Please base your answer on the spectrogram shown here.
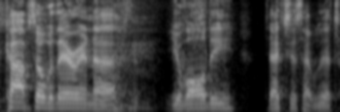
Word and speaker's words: Uvalde: talking about these cops over there in uh uvalde texas that's how you say it and uh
